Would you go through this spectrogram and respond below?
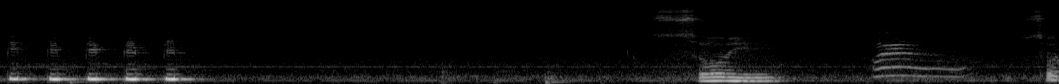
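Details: Pet cat, described as unforgiving, meows loudly indoors right after its owner apologises; a low, rough drawn-out meow is followed by a higher, wavering one, while a person repeats short syllables and says sorry.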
